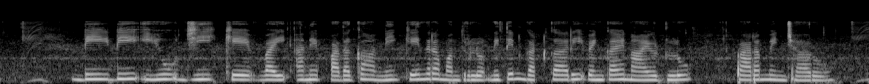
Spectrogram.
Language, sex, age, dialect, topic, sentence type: Telugu, female, 18-24, Central/Coastal, banking, statement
